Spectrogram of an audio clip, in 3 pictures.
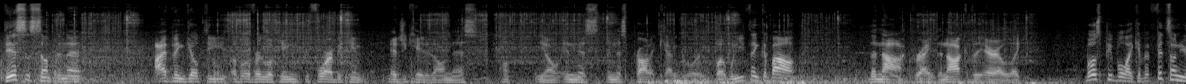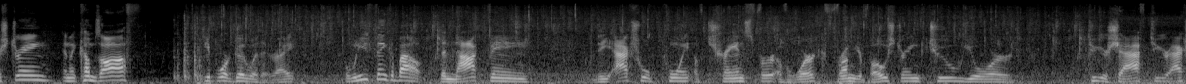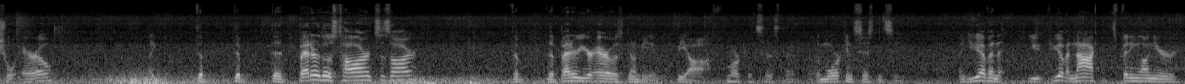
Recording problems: alarms or sirens; noticeable; throughout; 10 dB below the speech
rain or running water; noticeable; throughout; 10 dB below the speech

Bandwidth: 18 kHz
